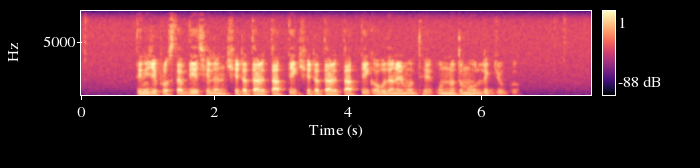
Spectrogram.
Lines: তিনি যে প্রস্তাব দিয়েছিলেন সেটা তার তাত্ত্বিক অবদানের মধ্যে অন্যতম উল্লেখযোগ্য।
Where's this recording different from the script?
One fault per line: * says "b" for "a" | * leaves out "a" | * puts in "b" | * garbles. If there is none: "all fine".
* puts in "সেটা তার তাত্ত্বিক"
